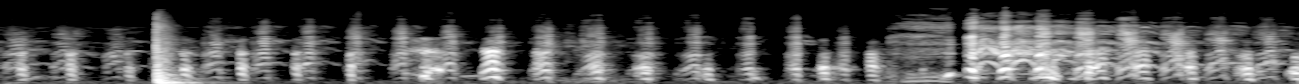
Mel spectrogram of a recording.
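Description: Laughter: a long run of rapid chuckling pulses, with a loud thump about a second in.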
